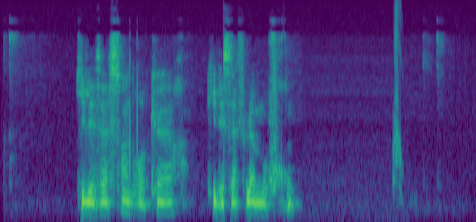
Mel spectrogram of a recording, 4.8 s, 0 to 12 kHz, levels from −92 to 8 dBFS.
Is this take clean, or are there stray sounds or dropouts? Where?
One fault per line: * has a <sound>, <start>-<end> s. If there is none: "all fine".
* has a chirp, 3.9-4.0 s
